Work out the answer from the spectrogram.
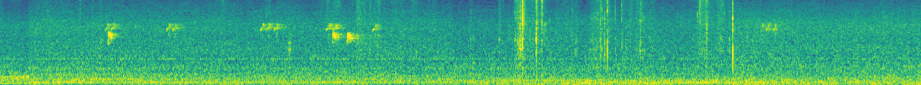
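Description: Short, high bird chirps here and there over a steady outdoor background, with a few sharp snaps and rustles of twigs and leaves being handled on the forest floor, mostly in the second half.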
